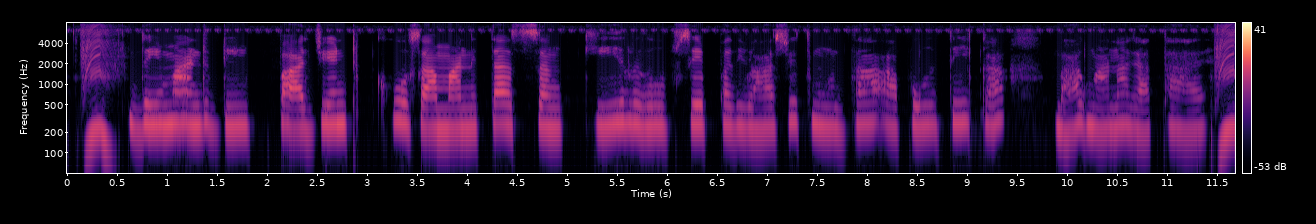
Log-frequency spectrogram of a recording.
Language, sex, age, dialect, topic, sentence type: Hindi, female, 25-30, Kanauji Braj Bhasha, banking, statement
